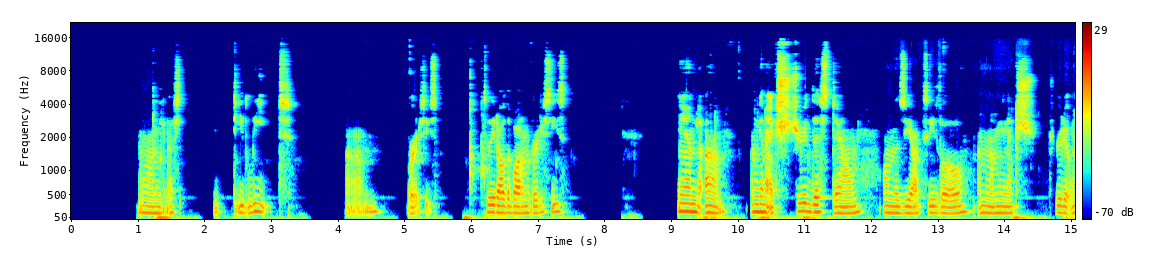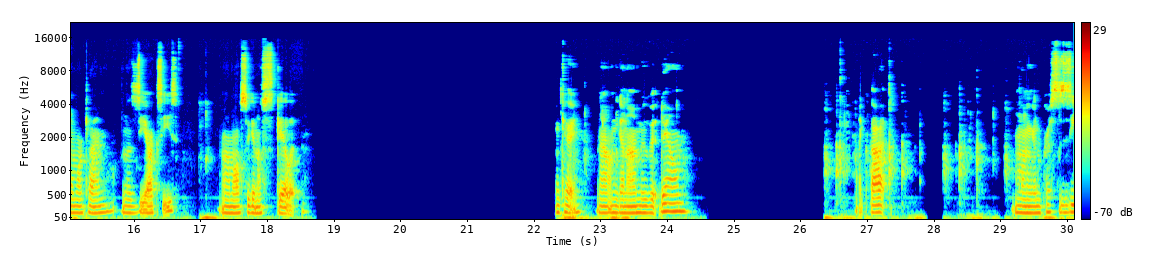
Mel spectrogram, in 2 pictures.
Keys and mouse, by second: 1.2 x, 6.0 shift+middle click, 7.7 click, 9.4 g, 10.3 e, 14.1 e, 17.0 s, 22.4 Tab, 23.1 g, 26.4 shift+middle click, 27.4 middle drag, 27.7 Tab, 28.2 middle click, 28.6 Tab, 29.1 middle drag, 29.6 z.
